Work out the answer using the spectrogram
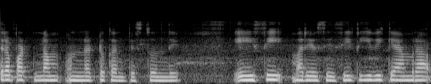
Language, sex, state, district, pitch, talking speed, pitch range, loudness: Telugu, female, Andhra Pradesh, Krishna, 195 Hz, 85 wpm, 185-200 Hz, -16 LUFS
